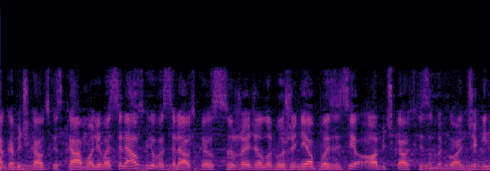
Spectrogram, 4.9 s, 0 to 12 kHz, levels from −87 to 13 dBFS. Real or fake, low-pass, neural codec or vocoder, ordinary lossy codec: fake; 7.2 kHz; codec, 16 kHz, 4 kbps, FreqCodec, larger model; AAC, 48 kbps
